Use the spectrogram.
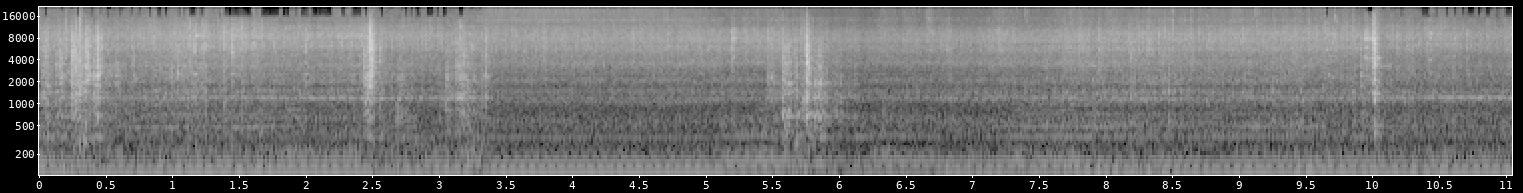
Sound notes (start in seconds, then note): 0.2 metal clanks; 5.8 metal clanks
